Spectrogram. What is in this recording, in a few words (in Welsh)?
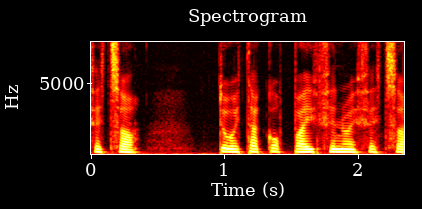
"gobaith", Welsh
